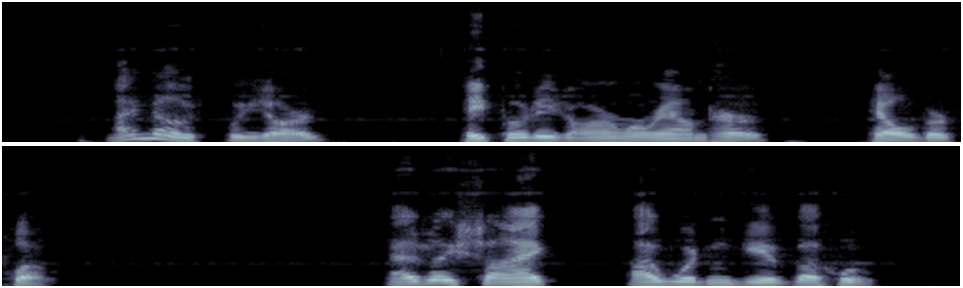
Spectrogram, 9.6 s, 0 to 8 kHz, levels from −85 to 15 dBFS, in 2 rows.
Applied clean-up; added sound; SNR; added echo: neural mask model DeepFilterNet 3.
